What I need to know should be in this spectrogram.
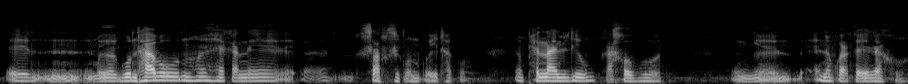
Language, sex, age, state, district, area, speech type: Assamese, female, 60+, Assam, Dibrugarh, rural, spontaneous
